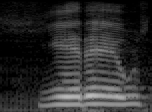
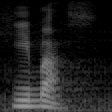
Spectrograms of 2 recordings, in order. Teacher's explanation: Himas, aquí en ambos casos, Hiereus y Himas, tiene acento, espíritu rudo, mirando a la derecha, así que suena una pequeña J.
